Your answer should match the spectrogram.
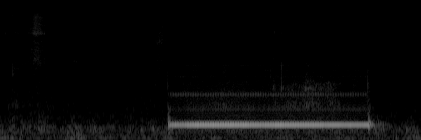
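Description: Telephone ringback tone through the phone's speaker: a single steady two-second ring beginning a little before halfway, the sign that the outgoing call is ringing at the other end.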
